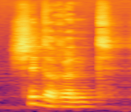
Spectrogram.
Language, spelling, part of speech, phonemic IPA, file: Dutch, sidderend, verb / adjective, /ˈsɪdərənt/, Nl-sidderend.ogg
- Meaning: present participle of sidderen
